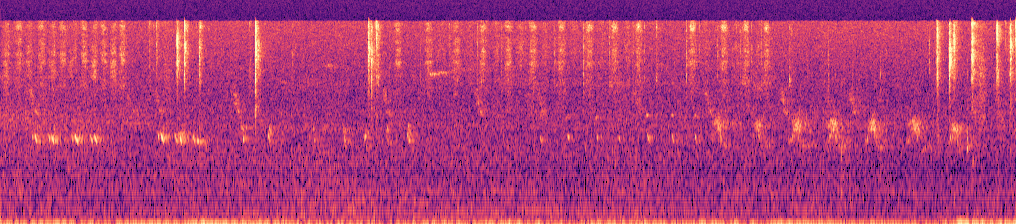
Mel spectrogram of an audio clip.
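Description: Faint short chirps of a small bird, repeated throughout, over a steady low hum, with scattered light clicks.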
